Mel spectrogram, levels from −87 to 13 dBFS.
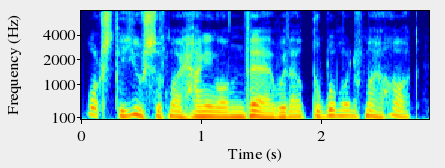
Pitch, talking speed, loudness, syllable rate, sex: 140 Hz, 290 wpm, -16 LUFS, 6.9 syllables/s, male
